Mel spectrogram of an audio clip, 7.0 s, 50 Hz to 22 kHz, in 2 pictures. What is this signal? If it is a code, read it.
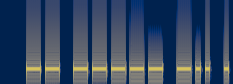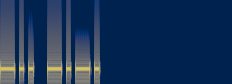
Morse code, heard as a keyed tone, about 17 wpm, 700 Hz. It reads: M0DLC
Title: DXCC-100 Call Signs - 5 Characters - 17wpm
